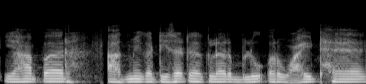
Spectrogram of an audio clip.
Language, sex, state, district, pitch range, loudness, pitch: Hindi, male, Jharkhand, Palamu, 120-130 Hz, -16 LUFS, 125 Hz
